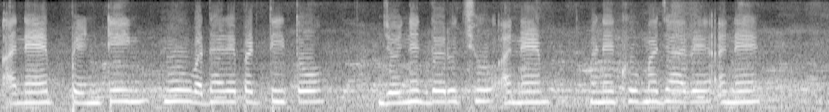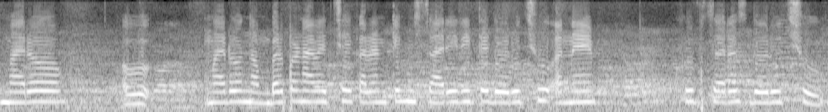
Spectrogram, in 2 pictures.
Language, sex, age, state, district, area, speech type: Gujarati, female, 18-30, Gujarat, Valsad, rural, spontaneous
